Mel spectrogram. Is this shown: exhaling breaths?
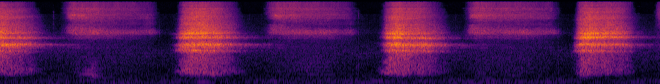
yes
